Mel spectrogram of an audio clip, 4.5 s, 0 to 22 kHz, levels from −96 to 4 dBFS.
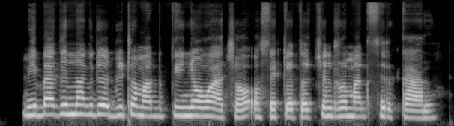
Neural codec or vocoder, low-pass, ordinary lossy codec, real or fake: codec, 44.1 kHz, 2.6 kbps, SNAC; none; none; fake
